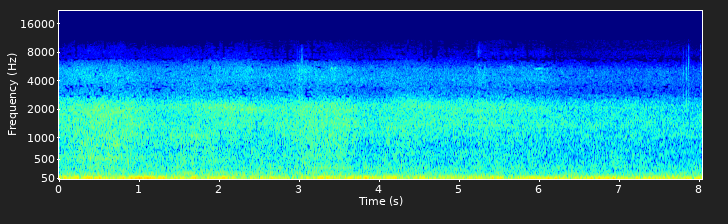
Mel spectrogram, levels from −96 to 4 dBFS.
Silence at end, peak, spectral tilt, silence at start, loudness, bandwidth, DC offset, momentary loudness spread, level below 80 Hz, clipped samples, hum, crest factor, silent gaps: 0 s; -20 dBFS; -5 dB/octave; 0 s; -37 LUFS; 9.2 kHz; under 0.1%; 5 LU; -36 dBFS; under 0.1%; none; 14 dB; none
